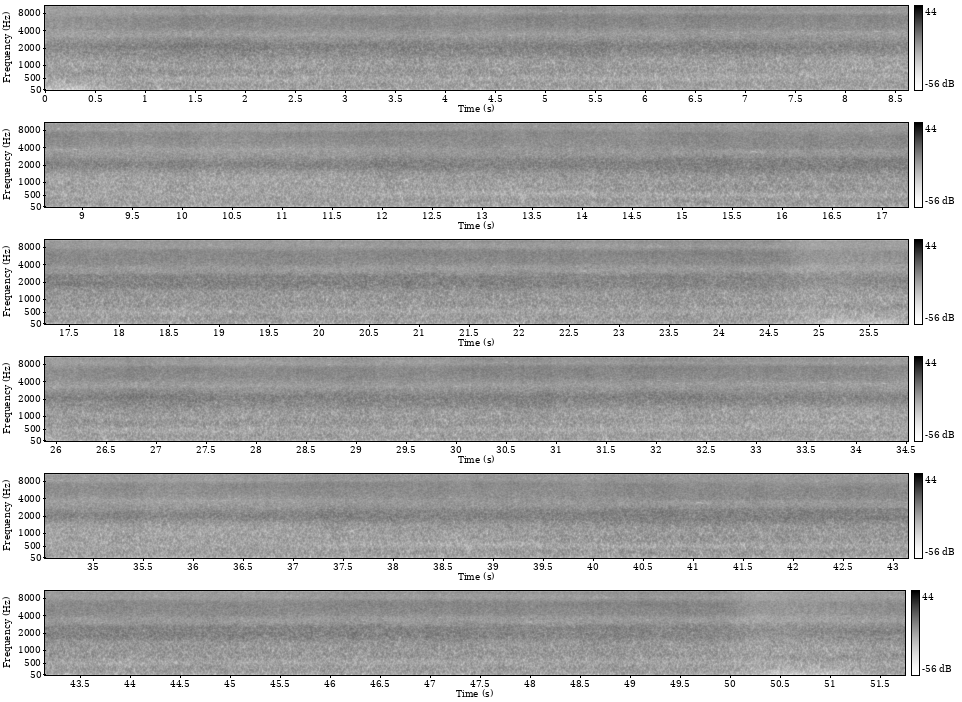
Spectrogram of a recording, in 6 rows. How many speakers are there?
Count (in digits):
0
